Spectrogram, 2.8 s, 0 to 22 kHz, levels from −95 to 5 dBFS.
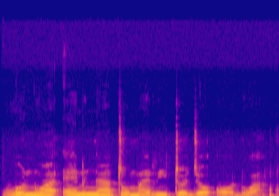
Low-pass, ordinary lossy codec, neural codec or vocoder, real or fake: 19.8 kHz; none; none; real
